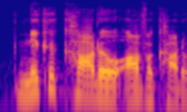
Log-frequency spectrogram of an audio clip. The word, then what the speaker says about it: Nikocado Avocado: And I think people feel a little stressed because, and we'll talk about him later, but Nikocado Avocado is how you say his name.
